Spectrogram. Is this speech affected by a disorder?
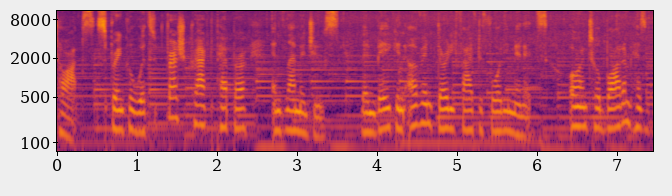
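No.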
